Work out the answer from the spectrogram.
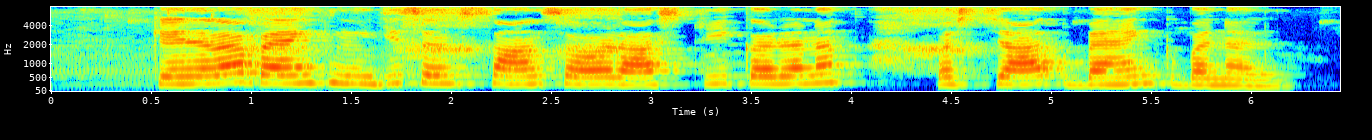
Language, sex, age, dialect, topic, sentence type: Maithili, female, 31-35, Southern/Standard, banking, statement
